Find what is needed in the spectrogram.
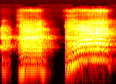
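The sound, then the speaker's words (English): A voice does an impression of Chewbacca's Wookiee growl in two loud, drawn-out vocal bursts separated by a short pause. The strained, rising tone comes out higher and more mewing than a deep roar. “It doesn't sound like Chewbacca. I like it. It's like Chewbacca meets a kitten.”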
